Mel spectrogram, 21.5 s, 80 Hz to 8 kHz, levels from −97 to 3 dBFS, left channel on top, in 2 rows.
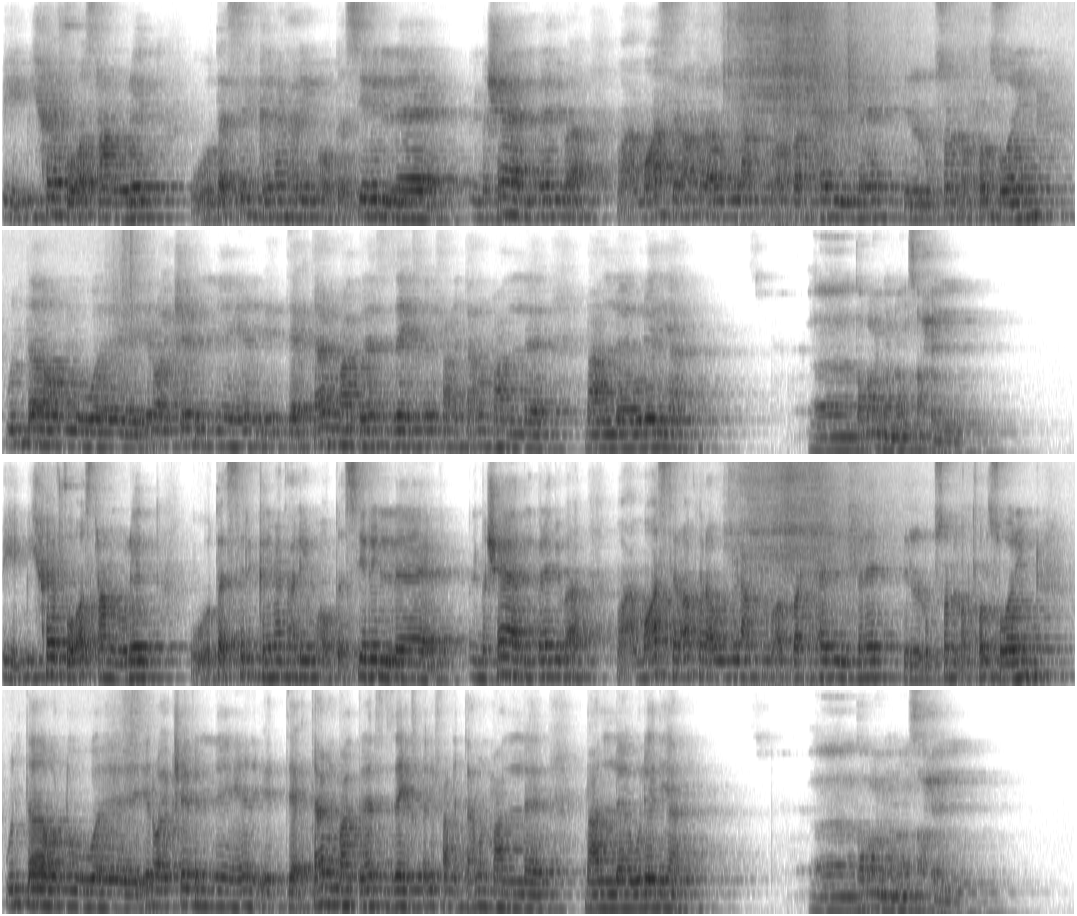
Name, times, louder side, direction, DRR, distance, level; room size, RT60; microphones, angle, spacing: voice 1, 0.0-4.4 4.7-17.6, right 2 dB, 40° right, 2 dB, 0.3 m, -22 dB
sound 1, 7.1-9.7 11.4-11.5 11.7-12.1, left 3 dB, 35° left, 0.4 m, -33 dB
voice 2, 18.8-20.3, left 1 dB, 85° left, 0 dB, 0.6 m, -27 dB
3.2 x 2.2 x 4.0 m, 1.2 s
head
